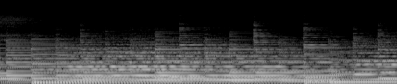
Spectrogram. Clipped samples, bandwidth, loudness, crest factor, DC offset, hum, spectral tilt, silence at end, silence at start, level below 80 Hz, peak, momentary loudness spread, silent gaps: under 0.1%; 8.4 kHz; -20 LUFS; 12 dB; under 0.1%; none; -9.5 dB/octave; 0 s; 0 s; -32 dBFS; -6 dBFS; 3 LU; none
